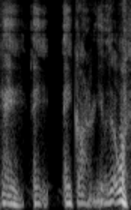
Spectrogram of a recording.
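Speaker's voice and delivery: sneaky, secretive, hushed whisper under the breath. Mocking someone who whispers a request to Conor: imitating a whisper. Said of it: "why would he whisper like".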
